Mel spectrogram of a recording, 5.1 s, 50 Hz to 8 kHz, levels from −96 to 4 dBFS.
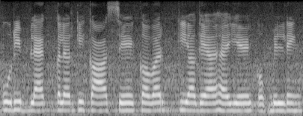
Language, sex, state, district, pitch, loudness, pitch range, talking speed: Hindi, female, Chhattisgarh, Raipur, 195 Hz, -12 LUFS, 190-195 Hz, 165 wpm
